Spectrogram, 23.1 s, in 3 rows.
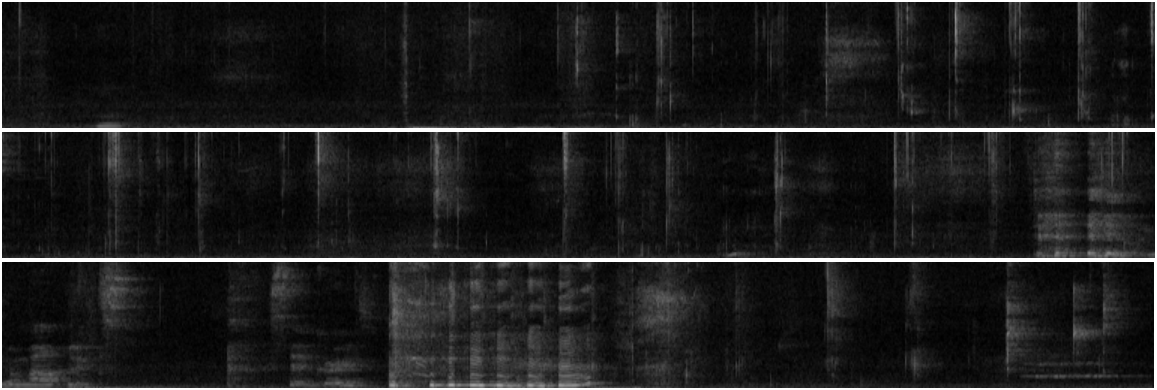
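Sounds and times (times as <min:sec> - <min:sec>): child chewing with lip smacks: 0:00.0 - 0:15.2, 0:19.5 - 0:23.0.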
